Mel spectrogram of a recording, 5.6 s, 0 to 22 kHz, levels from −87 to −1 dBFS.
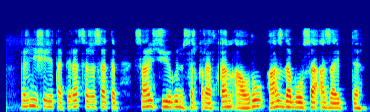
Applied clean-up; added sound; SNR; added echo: none; none; none; none.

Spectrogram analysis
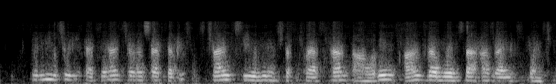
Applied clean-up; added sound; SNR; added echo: neural separator model SepFormer DNS4.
